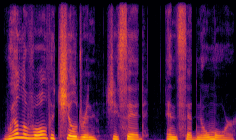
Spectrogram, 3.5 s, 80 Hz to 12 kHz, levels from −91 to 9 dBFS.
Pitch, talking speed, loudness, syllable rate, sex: 210 Hz, 185 wpm, -16 LUFS, 3.9 syllables/s, female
